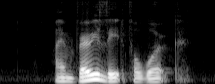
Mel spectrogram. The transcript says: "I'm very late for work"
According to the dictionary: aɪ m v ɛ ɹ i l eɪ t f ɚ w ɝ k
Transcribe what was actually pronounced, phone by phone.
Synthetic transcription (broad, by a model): aɪ m v ɛ ɹ i l eɪ t f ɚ w ɝ k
